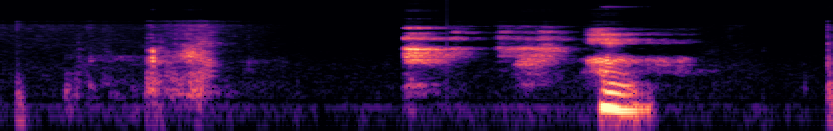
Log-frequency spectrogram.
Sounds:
Sigh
